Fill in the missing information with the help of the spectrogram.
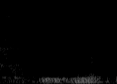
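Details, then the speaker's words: Young woman's audible stomach growl while she is trying on earrings: a low, gurgling rumble lasting under a second. "my stomach is growling. Okay, I could hear it rumbling. This is rumbling, rumbling, tumbling."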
